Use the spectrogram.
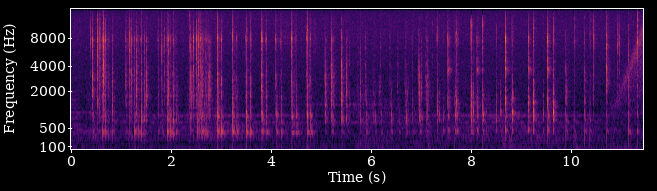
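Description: Buttons on a QRD Maestro S3 leverless arcade-style controller are pressed over and over in quick clicky bursts at close range. The taps come with varying force and irregular rhythm, and no one speaks.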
